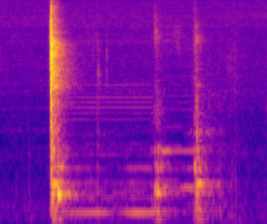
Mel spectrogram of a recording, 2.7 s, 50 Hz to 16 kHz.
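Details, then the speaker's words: Merlin small animal ventilator during a setup test in pressure-cycling mode, with target pressure 10, flow 6 and about 90 ml delivered: a sharp click, a steady tone and two more clicks as it cycles pressure-cycled breaths. "okay now it's delivering to pressure of 10 and the delivered volume is uh 90 Ms or so so we're basically doing exactly the same thing that's pressure cycling"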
